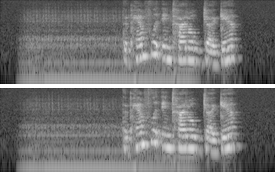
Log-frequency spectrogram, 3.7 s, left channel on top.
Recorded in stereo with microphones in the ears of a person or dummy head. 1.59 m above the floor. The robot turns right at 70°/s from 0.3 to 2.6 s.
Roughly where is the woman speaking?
Right.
